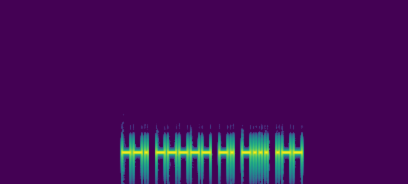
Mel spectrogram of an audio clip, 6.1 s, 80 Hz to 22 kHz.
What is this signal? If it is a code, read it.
Morse code, heard as a keyed tone, about 28 wpm, 700 Hz. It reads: G0NBW
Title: DXCC-100 Call Signs - 5 Characters - Repeated 3x - 28wpm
